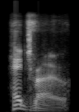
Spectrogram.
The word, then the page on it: hedgerow: British English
